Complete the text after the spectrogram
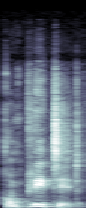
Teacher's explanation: you have to make the e sound because if you don't it's impossible to pronounce two t sounds together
